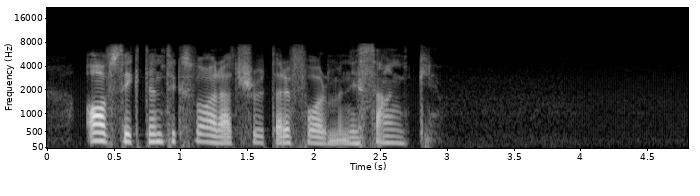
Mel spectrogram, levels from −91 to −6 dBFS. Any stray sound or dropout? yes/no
no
